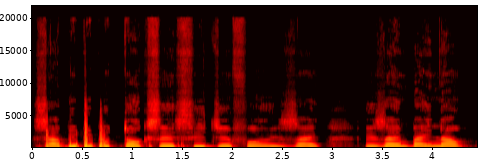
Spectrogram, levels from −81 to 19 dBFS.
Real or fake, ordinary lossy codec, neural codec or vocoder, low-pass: real; none; none; none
